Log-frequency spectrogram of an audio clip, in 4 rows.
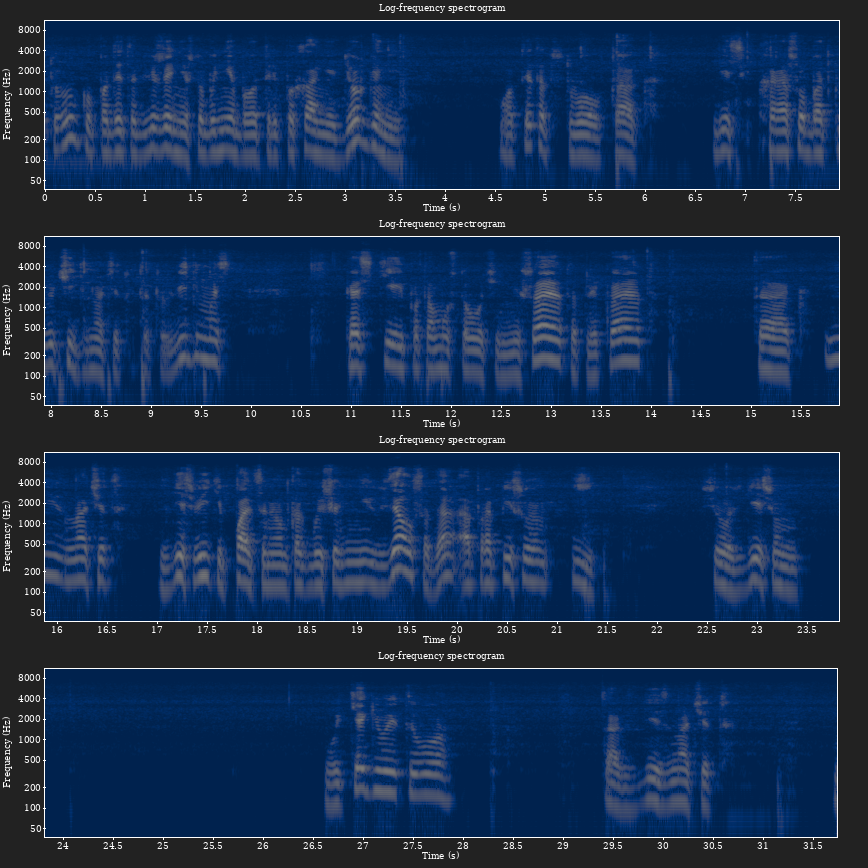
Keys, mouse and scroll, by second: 3.7-4.9 middle drag, 5.0 scroll up 1, 5.1 middle click, 5.8 scroll up 1, 7.0 click, 7.3-8.4 middle drag, 9.0 shift+scroll up 1, 9.1 shift+middle click, 9.4 shift+scroll down 1, 9.7-10.7 middle drag, 11.9 g, 14.3-17.9 middle drag, 21.4 i, 22.7 click, 24.2-28.5 drag.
